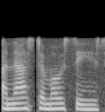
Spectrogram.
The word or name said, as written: anastomoses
